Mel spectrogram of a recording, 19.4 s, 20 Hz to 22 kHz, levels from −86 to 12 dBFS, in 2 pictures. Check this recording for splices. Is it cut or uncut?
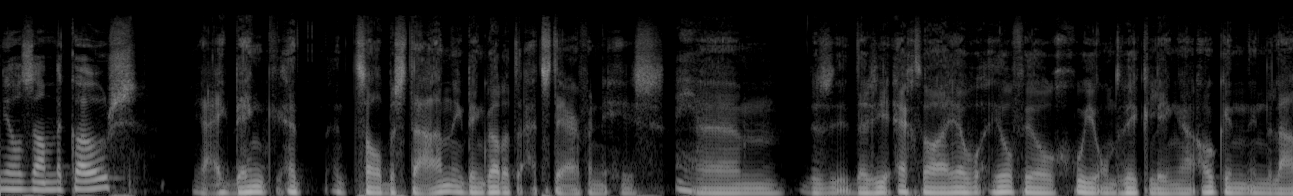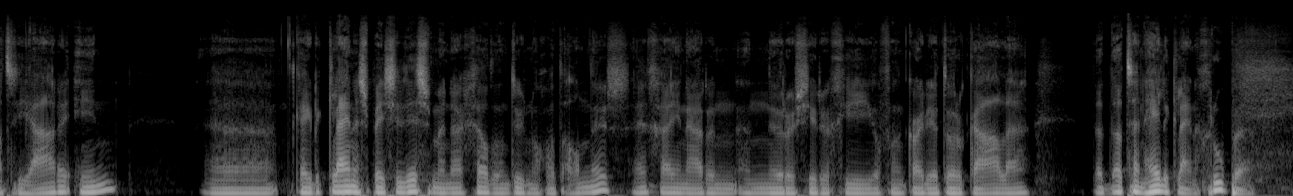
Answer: uncut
